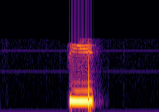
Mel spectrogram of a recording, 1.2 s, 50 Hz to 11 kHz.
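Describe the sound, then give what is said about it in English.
A medical monitor gives a single short electronic beep as a patient's oxygen level drops, a brief steady mid-pitched tone heard alone against silence. “beep, beep. Beep, beep, beep, beep. His O2 status dropping.”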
